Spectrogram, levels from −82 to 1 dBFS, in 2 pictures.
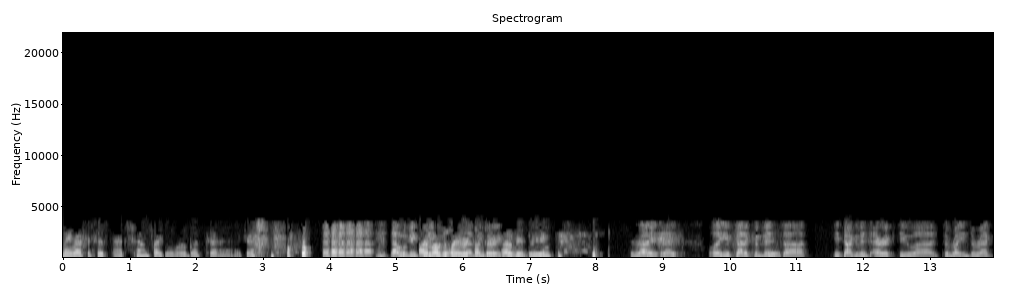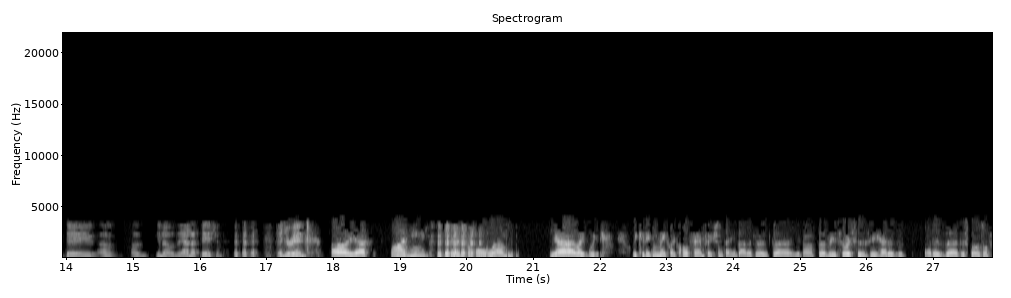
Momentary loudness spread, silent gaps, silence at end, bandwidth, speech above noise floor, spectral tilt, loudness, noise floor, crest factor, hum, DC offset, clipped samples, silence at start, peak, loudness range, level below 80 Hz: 18 LU; none; 0.05 s; 4 kHz; 33 dB; -5.5 dB/octave; -26 LUFS; -59 dBFS; 24 dB; none; under 0.1%; under 0.1%; 0 s; -2 dBFS; 11 LU; -64 dBFS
